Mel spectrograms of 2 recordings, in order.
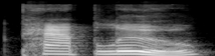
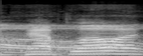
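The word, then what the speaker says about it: Paploo: You said Paplo. All right. Maybe the O is pronounced O and not Oo. I don't know, but it's Paplu.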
